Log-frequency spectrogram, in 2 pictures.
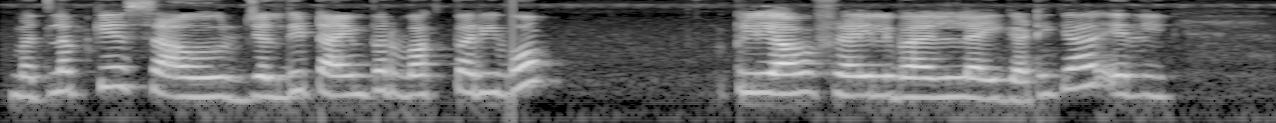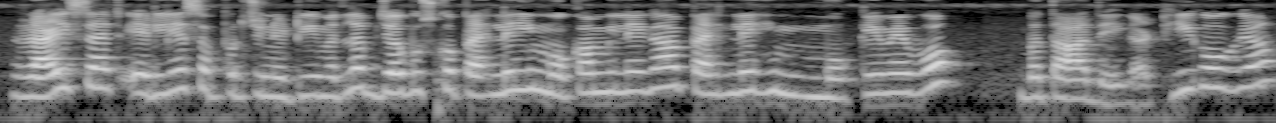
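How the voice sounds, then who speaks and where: A woman with a distinctly high voice and a Pakistani accent teaches a lesson. She reads out English phrases slowly and carefully, then explains them more quickly, often rounding off a point with a brief check that it is understood. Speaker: law lecturer. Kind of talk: instructional lecture, explaining and reading out notes.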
